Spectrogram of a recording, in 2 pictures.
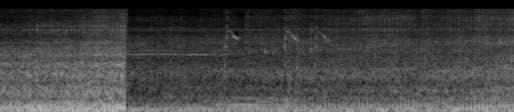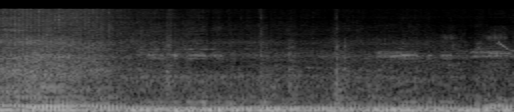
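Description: Loud road noise from vehicles, cutting off suddenly a little over a second in. Then a quieter open-air background with a steady low engine hum and a few faint high chirps.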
